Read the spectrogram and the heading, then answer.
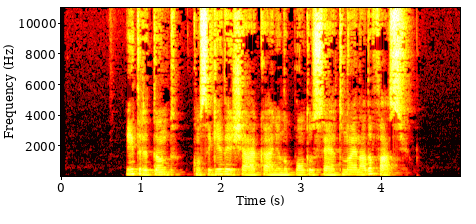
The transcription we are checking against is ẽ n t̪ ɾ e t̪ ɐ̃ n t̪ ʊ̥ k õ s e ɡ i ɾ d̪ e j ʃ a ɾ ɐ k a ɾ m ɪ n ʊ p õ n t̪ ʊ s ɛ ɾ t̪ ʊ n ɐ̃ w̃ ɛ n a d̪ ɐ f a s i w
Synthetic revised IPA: ẽ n t̪ ɾ e t̪ ɐ̃ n t̪ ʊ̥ k õ s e ɡ i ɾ d̪ e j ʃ a ɾ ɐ k a ɾ n ɪ n ʊ p õ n t̪ ʊ s ɛ ɾ t̪ ʊ n ɐ̃ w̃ ɛ n a d̪ ɐ f a s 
